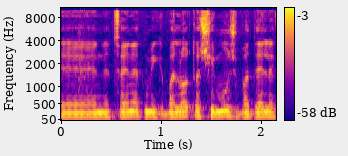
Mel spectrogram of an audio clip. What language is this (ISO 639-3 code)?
heb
